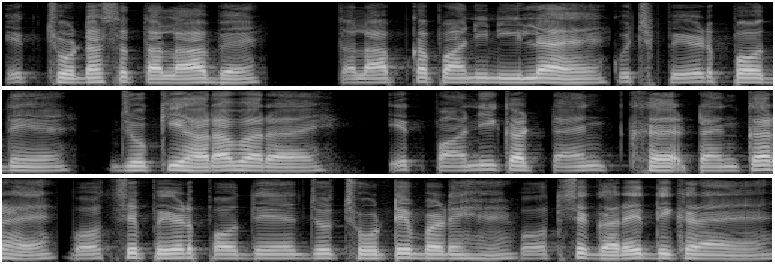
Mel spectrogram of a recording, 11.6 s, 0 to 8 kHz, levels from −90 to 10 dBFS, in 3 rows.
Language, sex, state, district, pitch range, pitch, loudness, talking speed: Hindi, male, Rajasthan, Nagaur, 135-150 Hz, 140 Hz, -17 LUFS, 195 wpm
